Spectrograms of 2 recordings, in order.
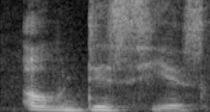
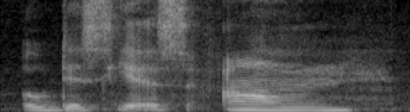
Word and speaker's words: Odysseus: Odysseus, guys. That's how you say it. Odysseus.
